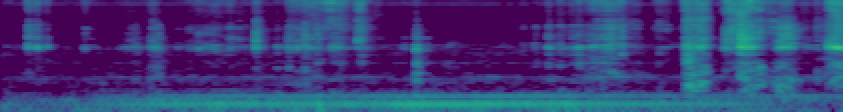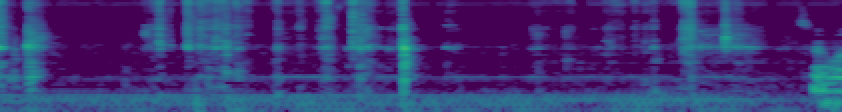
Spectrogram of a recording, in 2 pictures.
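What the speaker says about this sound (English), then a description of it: "now I'm going to start cutting out that circle." Scissors snip through paper while cutting out a red circle for a scrapbook layout, a run of small irregular crisp clicks and scrapes, close and quiet, with faint rustling between cuts.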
